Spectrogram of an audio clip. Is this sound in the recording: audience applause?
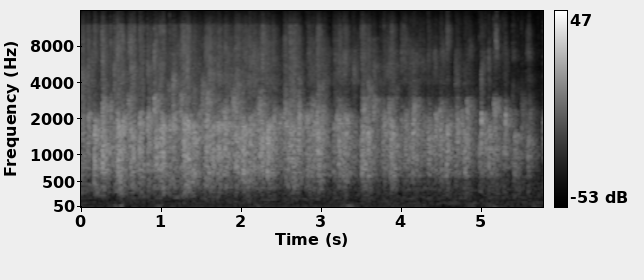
yes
